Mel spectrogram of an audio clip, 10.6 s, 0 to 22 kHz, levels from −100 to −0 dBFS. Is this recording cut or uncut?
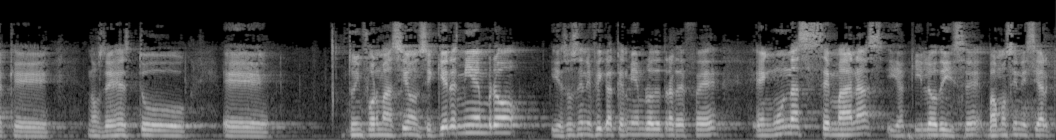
cut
